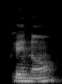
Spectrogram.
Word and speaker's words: prénom: prénom, প্রেনো, নম না, প্রেনো, prénom, right, prénom, প্রেনো, prénom et notre নথ, nom, ন, রাইট।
